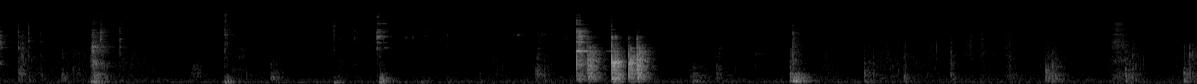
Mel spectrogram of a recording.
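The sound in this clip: A plate is emptied into a rubbish bin and set down on a counter: a series of sharp clinks, knocks and clatters at irregular intervals, loudest in a brief cluster midway, with no voices.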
